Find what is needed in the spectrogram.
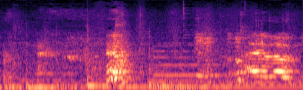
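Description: Background music with steady low notes, and three short yelp-like calls over it: near the start, about a second in, and near the end.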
